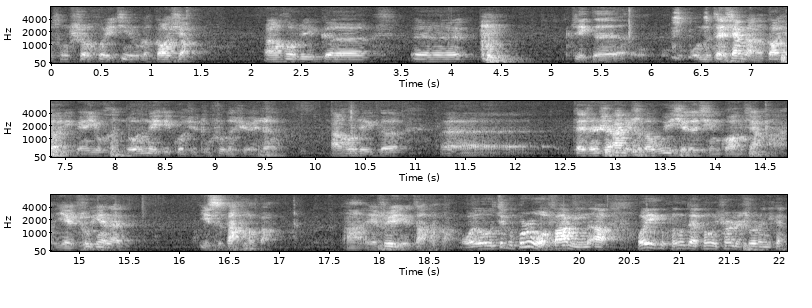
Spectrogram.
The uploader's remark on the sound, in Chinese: 本系列音频是由“复兴论坛”系列讲座录音整理而成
